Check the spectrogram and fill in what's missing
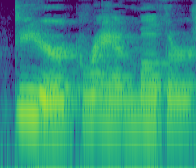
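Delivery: sympathetic. Acted. Girl comforting sick grandmother, high sympathetic voice. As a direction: coo it kindly to the sick old lady. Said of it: "with sympathy in her voice".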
